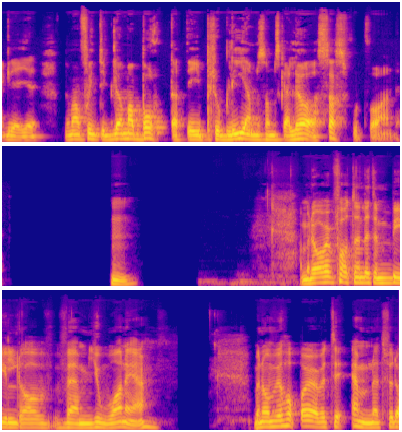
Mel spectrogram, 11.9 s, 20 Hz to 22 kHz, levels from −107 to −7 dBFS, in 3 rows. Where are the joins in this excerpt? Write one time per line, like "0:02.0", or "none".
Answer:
none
